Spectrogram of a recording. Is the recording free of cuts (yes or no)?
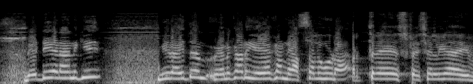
no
